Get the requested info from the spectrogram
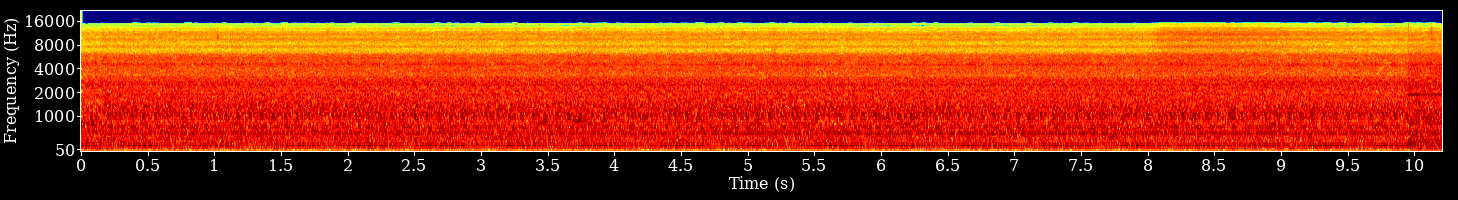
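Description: An engine idling steadily, with a constant hum that does not change.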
